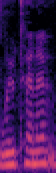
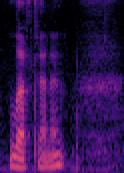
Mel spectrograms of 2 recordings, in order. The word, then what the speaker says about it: lieutenant: to think it was lieutenant but I guess there's the British pronunciation is leftenant so left tenant Knox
